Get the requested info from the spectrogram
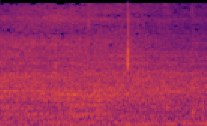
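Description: Road traffic on a city street: a steady hum of a passing car that swells slightly and eases off.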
